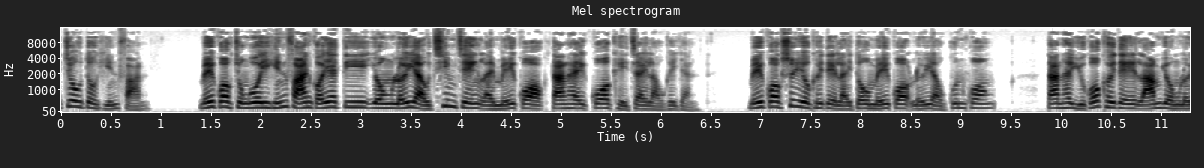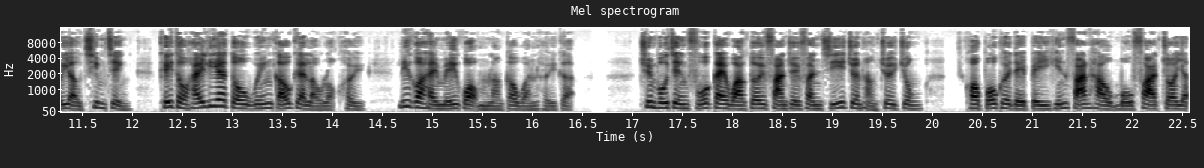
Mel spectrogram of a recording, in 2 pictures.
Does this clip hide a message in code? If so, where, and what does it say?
No.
